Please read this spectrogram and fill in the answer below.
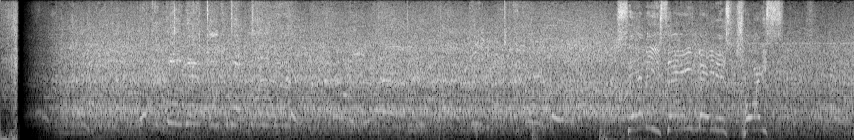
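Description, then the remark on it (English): A packed arena crowd at a wrestling event roars continuously at full volume, a dense, sustained wall of cheering and screaming with occasional sharp shouts rising above it for over twelve seconds. “I'm trying to think of a louder pop that I've heard.”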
